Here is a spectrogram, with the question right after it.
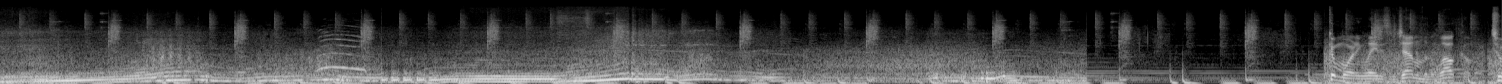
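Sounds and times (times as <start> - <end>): car engine revving: 0.0 - 10.9.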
